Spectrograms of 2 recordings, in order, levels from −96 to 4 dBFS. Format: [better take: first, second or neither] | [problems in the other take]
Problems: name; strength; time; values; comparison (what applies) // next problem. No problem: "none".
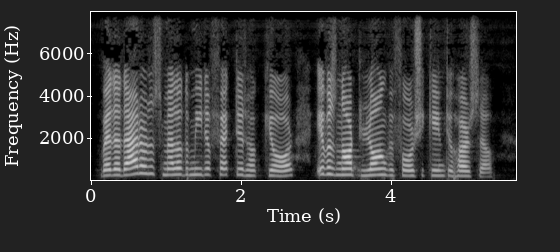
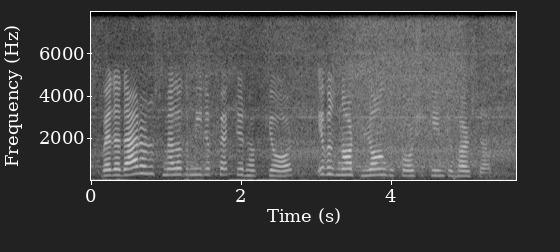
first | background sound (Domestic sounds, home sounds); 9 dB below the speech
